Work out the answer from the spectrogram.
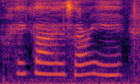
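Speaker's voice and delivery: very high, soft company voice; sweet and proper for the in-laws; tiny high polite hello; buttoned-up greeting. Retold or imitated. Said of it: "I'm buttoned up".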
